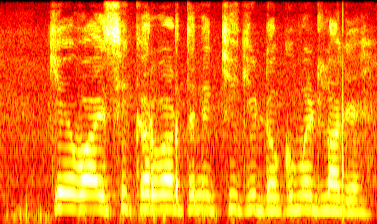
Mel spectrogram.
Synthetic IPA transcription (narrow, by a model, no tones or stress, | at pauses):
keːʋaːɪsikəɾʋaɽt̪enekʰiːkiɖoːkumẽːɳʈlaːɡeː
